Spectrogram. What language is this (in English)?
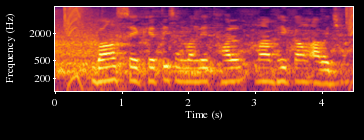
Maithili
